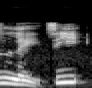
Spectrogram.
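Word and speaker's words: 累积: 好，第二，累累，当它读成累的时候呢，就是累积，累计，就是积少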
